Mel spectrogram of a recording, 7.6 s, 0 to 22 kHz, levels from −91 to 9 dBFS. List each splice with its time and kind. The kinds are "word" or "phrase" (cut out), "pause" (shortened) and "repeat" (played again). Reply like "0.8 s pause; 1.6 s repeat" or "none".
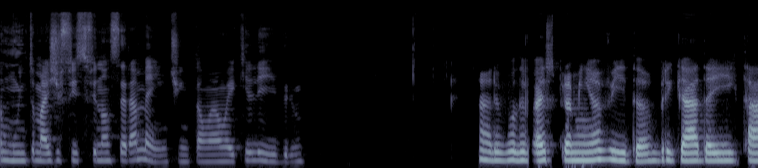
none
